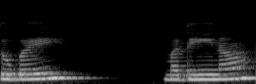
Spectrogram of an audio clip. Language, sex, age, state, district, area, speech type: Urdu, female, 18-30, Delhi, South Delhi, urban, spontaneous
